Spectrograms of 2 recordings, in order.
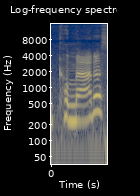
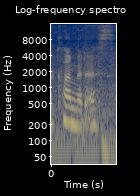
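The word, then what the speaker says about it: clematis: Do you say clatus or clemetus? I switch back and forth depending on who I'm talking to cuz I've been corrected so many times. Saw that you could pronounce it either way.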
